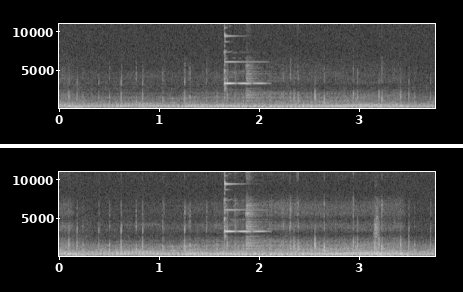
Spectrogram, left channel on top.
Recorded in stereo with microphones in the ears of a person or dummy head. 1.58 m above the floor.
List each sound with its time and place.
0.0 s a motorcycle: 30° right (ahead or behind)
1.6 s a bell: centre (ahead or behind)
